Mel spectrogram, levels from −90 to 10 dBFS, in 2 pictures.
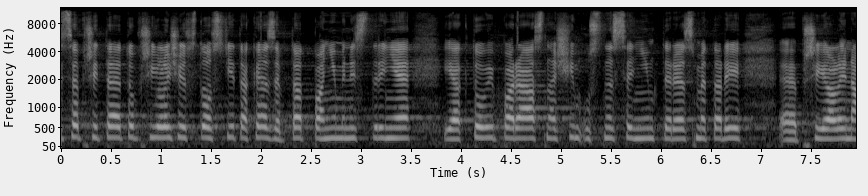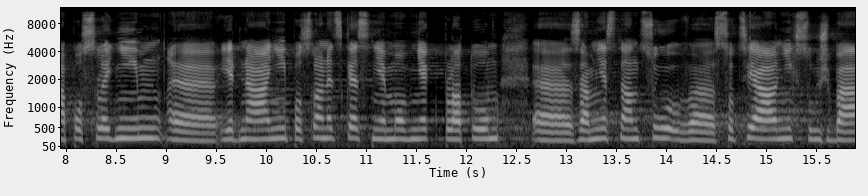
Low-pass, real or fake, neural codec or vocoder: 10.8 kHz; real; none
